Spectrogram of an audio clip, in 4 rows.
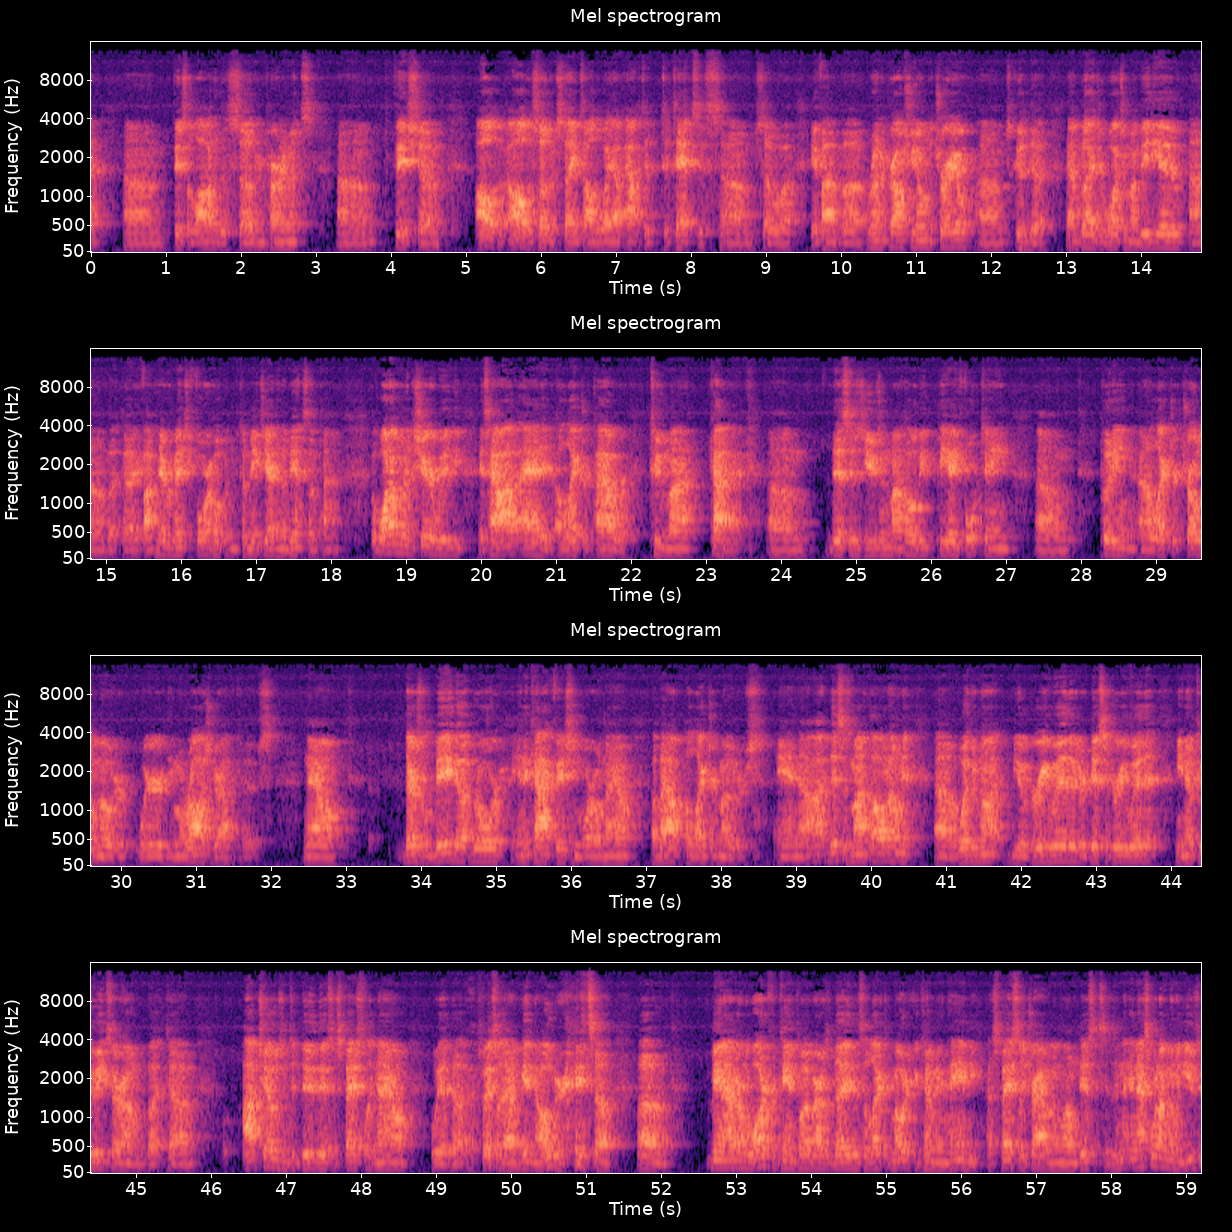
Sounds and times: Speech: 0:00.0 - 0:33.1, 0:33.7 - 0:59.2.

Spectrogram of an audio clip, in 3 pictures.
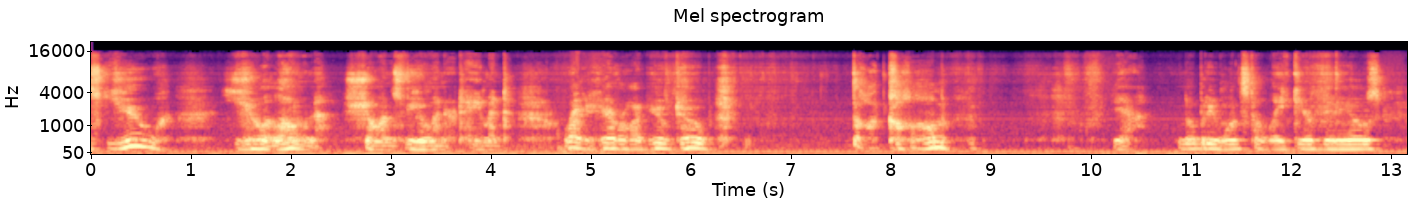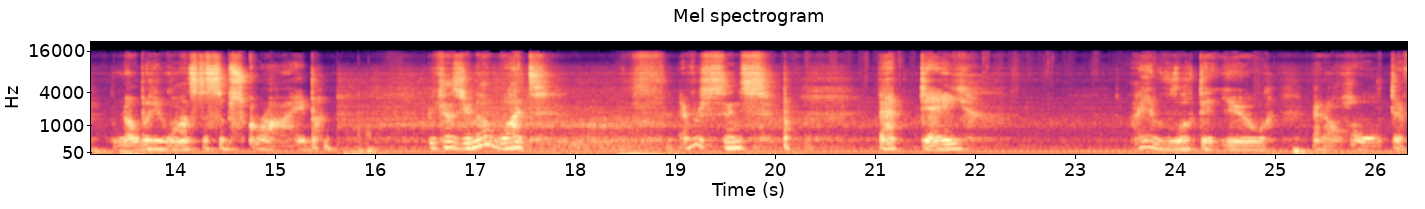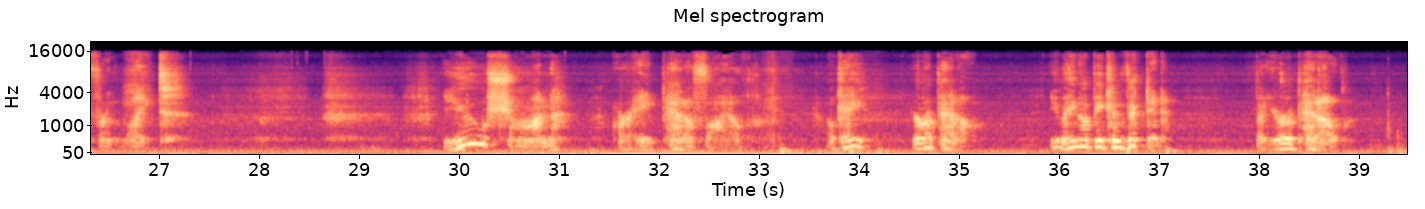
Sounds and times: Speech: 0:00.0 - 0:06.6, 0:07.6 - 0:08.9, 0:10.2 - 0:15.6, 0:16.5 - 0:17.9, 0:18.8 - 0:20.2, 0:21.0 - 0:22.2, 0:23.5 - 0:27.4, 0:29.8 - 0:35.3, 0:35.9 - 0:37.2, 0:38.0 - 0:39.0
Inside, small room: 0:00.0 - 0:39.4.

